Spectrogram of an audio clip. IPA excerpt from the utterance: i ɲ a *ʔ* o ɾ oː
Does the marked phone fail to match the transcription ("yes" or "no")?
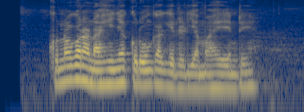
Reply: yes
